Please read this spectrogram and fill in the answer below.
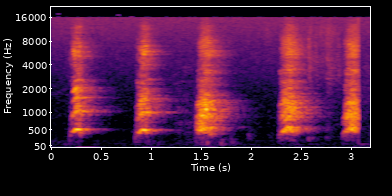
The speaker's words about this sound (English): Dogs that bark for no reason.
